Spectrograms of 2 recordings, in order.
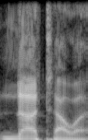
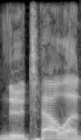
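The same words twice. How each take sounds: First: The first syllable sounds like 'nut'. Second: The first syllable does not sound like 'nut'. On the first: This is how the speaker says it. "you have the nut, and then you have the Ella" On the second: This is how the people correcting others say it. "say it's Nutella"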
